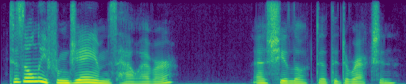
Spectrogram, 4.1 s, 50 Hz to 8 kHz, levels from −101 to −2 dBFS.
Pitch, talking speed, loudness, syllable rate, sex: 205 Hz, 160 wpm, -17 LUFS, 5.8 syllables/s, female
